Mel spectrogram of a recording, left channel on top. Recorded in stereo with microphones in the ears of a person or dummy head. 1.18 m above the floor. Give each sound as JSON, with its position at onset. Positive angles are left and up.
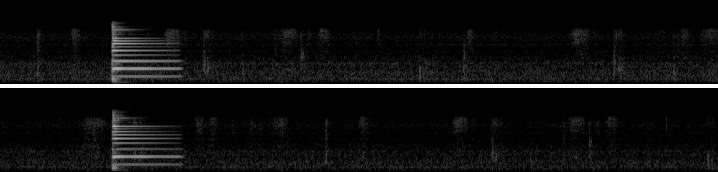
{"t": 1.1, "sound": "a guitar", "side_deg": 35, "distance_m": 0.9}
